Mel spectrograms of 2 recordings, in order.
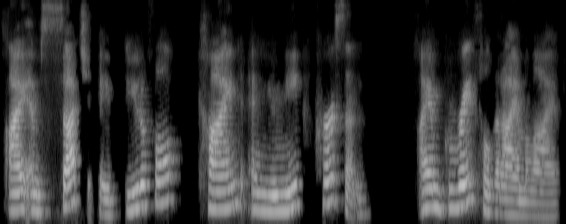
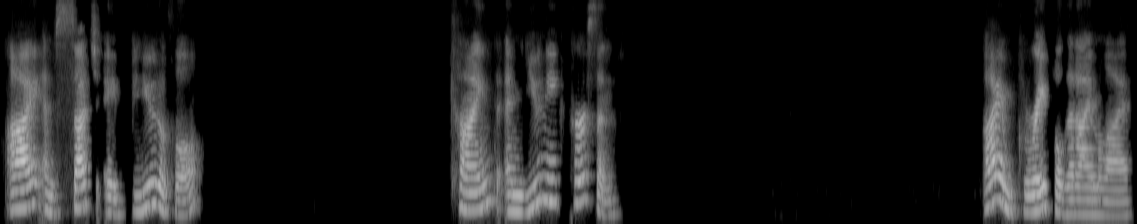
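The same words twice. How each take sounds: First: It is read at a normal pace. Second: It is read slowly.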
